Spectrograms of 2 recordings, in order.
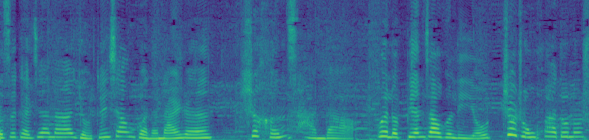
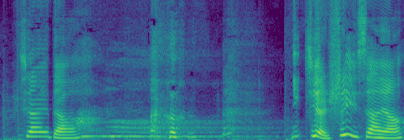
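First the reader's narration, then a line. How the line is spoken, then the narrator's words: Sneering, contemptuous. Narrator (Chinese): 他女朋友冷笑了一声，哼，露出了非常鄙夷的笑容，对他说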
